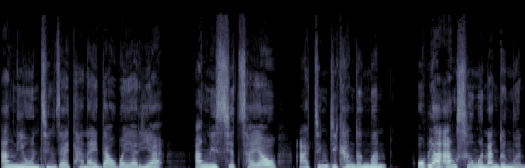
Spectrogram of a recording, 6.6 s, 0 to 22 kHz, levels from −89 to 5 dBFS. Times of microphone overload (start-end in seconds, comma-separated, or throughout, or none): none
